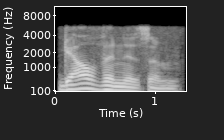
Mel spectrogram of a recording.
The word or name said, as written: galvanism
